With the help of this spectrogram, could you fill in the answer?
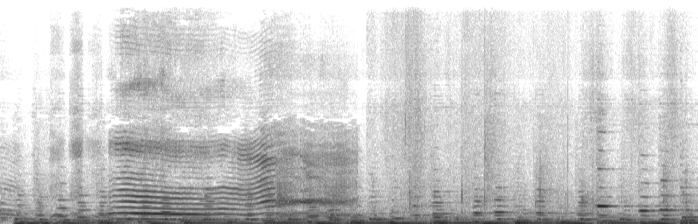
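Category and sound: human body sound, baby crying loudly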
